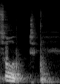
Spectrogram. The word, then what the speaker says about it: sought: আর এইটার আরেকটা V2 V3 আছে, দেখো SOUGHT, সোট, ওকে, এইটাও V2 V3 এটা, এটা হচ্ছে কি V1, ওকে, ভার্বের ফার্স্ট ফর্ম আর কি, এটা second form, first participle form.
